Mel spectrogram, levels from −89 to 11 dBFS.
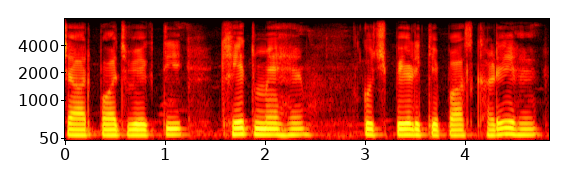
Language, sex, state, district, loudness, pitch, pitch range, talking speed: Hindi, male, Jharkhand, Deoghar, -16 LUFS, 140 Hz, 135-145 Hz, 150 wpm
